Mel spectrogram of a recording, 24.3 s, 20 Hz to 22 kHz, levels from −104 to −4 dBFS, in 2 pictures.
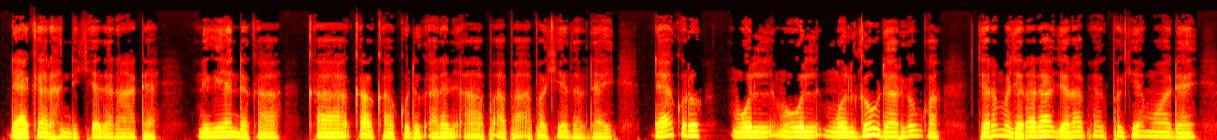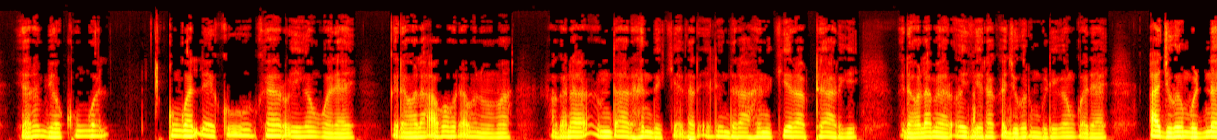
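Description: At about 19.06 s there's a phantom power thump, a short low bump that's gone by 19.12 s. Someone switched the supply on or off with the input still live, and that sudden voltage step got pushed through the coupling capacitors into the signal. It peaks at about -16 dBFS and dies away over roughly 13 ms, so you hear a quick deep knock rather than a long boom.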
